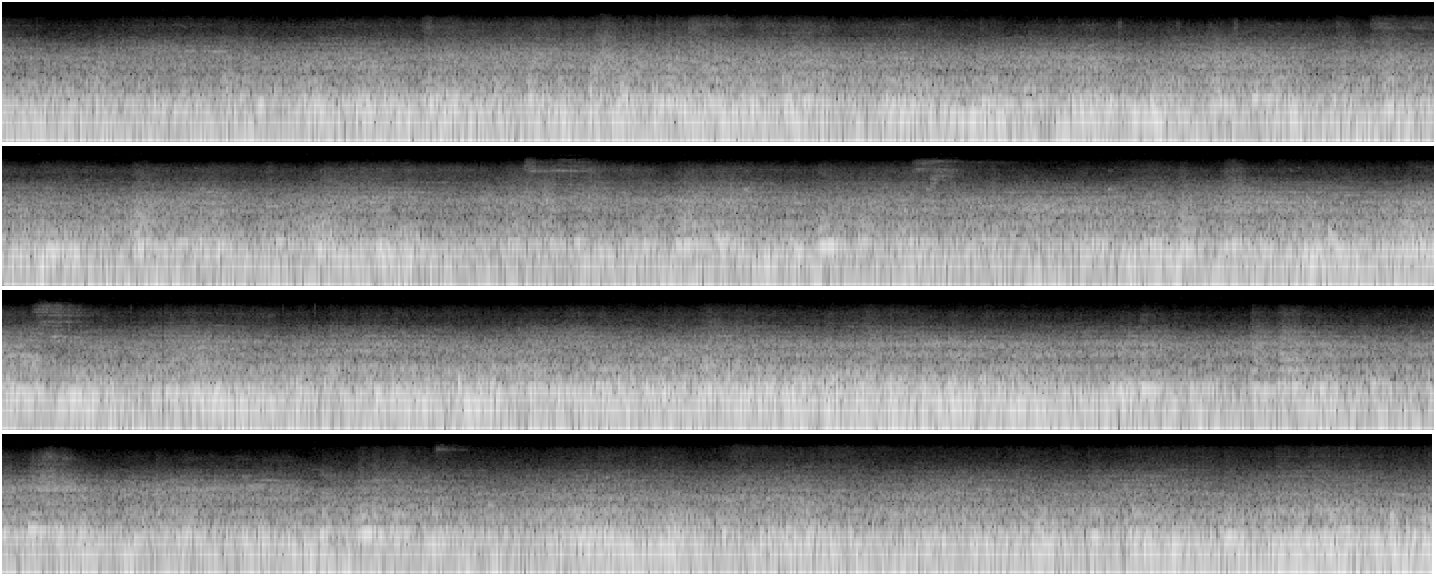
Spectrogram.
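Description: Coal gondola cars of a BNSF freight train rolling past at a grade crossing: a loud, steady rumble of steel wheels on the rails, with a few short high-pitched squeaks along the way.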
